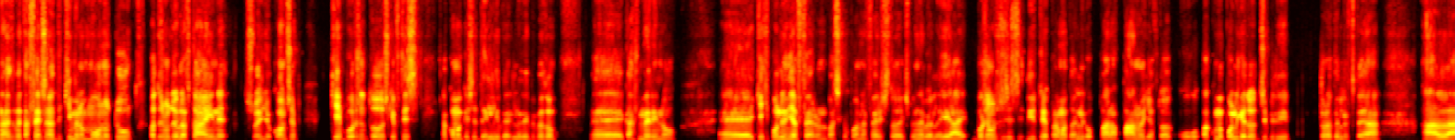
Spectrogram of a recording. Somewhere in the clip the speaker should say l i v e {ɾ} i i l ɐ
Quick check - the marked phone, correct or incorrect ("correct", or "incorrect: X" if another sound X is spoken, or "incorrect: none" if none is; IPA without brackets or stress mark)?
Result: correct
